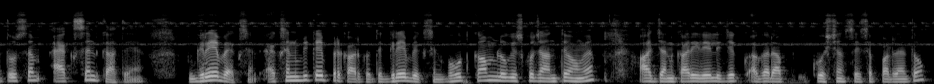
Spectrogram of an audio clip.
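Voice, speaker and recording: A man's voice: fairly high pitch, vocal fry. A man from India with a Bihari accent, speaking as a computer teacher in an explanatory exam-prep lesson, instructive and often checking that students follow. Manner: instructive, repeatedly checks understanding.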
